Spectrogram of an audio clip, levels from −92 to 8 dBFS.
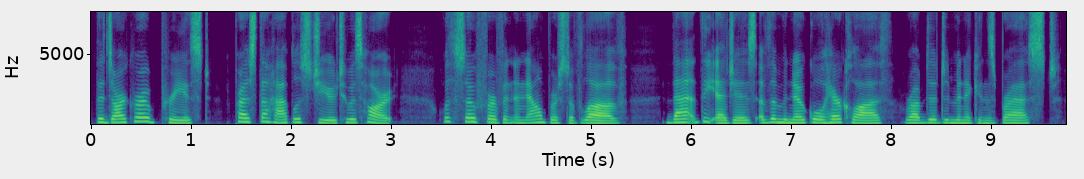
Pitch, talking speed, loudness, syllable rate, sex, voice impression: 210 Hz, 180 wpm, -18 LUFS, 4.9 syllables/s, female, feminine, adult-like, tensed, slightly powerful, bright, slightly hard, clear, intellectual, calm, slightly friendly, reassuring, elegant, slightly lively, slightly sharp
